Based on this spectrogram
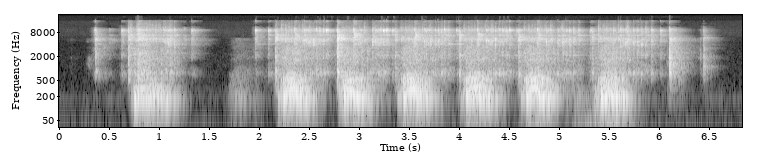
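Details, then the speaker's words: Husqvarna 359 chainsaw unused for two years, six quick pull-cord cranks with no catch or firing while fuel runs out of the muffler exhaust; flooding, usually from a stiff carburetor metering diaphragm after long sitting. "yeah it's not going to run I mean look at this fuel running right out of the exhaust on the muffler"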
